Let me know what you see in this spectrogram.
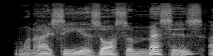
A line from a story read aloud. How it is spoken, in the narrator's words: I muttered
